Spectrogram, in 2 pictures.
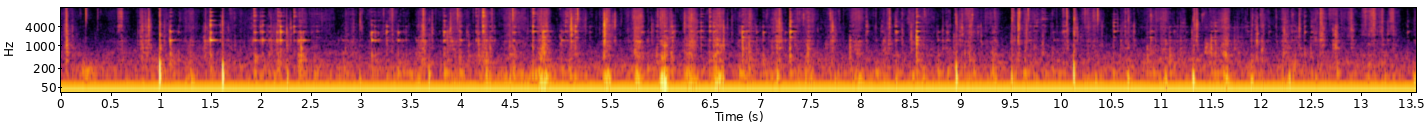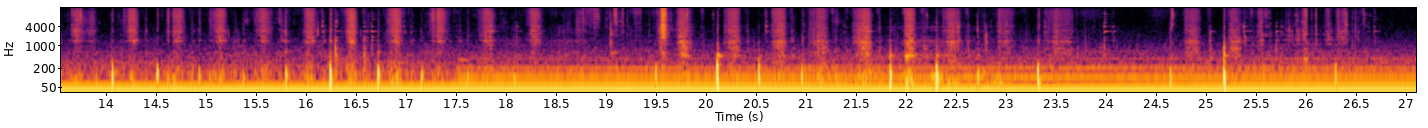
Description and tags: Grating cheese
catering, pack, running, stereo, tap, water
